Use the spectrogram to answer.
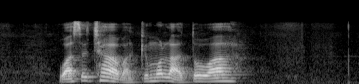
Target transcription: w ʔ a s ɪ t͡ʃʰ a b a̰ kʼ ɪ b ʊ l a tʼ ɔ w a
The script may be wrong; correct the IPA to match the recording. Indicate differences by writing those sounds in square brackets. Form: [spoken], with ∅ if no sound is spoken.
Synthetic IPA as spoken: w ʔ a s ɪ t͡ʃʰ a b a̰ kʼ ɪ [m] ʊ l a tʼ ɔ w a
